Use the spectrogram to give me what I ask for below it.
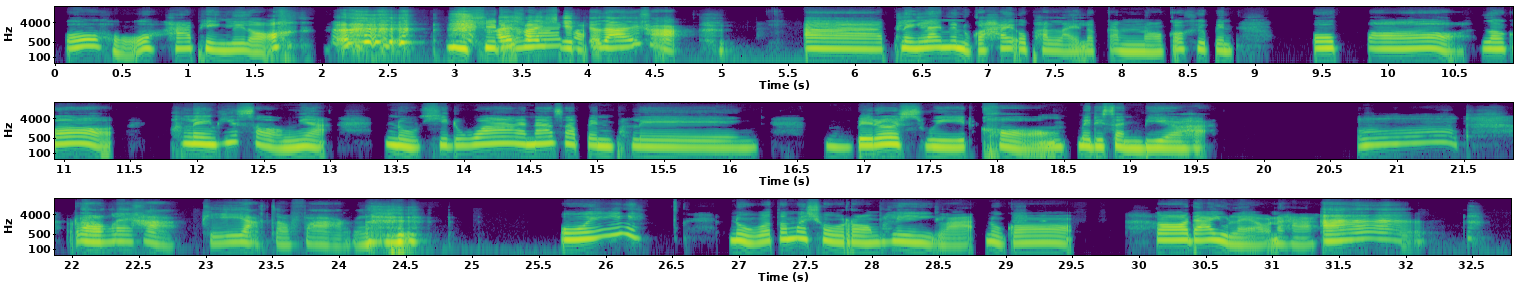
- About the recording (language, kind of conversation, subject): Thai, podcast, ถ้าต้องเลือกเพลงหนึ่งเพลงเป็นเพลงประจำชีวิต คุณจะเลือกเพลงอะไร?
- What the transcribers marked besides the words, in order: laugh; chuckle; chuckle; other background noise; chuckle; tsk; other noise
